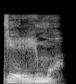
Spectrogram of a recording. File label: reaction negative, russian; Gambler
